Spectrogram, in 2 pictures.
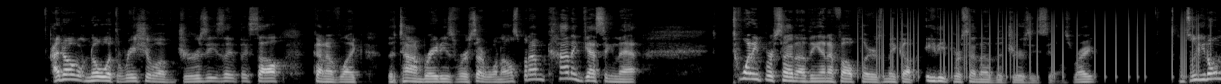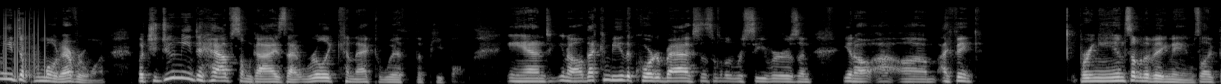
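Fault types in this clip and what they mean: Train of clicks: from 8.58 to 12.67 s, unevenly spaced pops tick through the speech at about 15 per second, around seventy in all, peaking about 15 dB above the speech. The likely cause is electrical interference or a faulty connection or power supply.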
